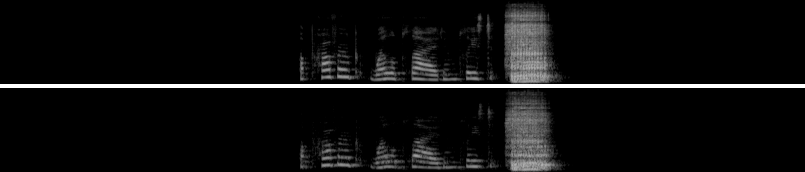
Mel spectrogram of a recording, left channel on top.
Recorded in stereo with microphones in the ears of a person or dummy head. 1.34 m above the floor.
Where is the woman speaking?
75° left (ahead or behind), 0.7 m.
